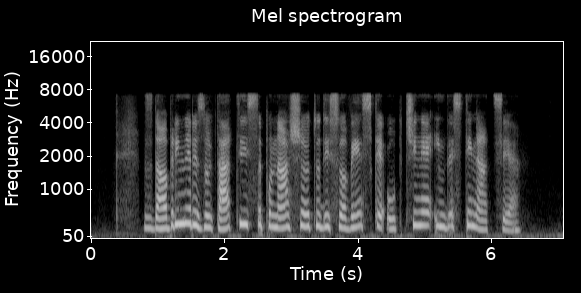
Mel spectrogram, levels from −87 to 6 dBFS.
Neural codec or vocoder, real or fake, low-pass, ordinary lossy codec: codec, 44.1 kHz, 2.6 kbps, DAC; fake; 7.2 kHz; none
